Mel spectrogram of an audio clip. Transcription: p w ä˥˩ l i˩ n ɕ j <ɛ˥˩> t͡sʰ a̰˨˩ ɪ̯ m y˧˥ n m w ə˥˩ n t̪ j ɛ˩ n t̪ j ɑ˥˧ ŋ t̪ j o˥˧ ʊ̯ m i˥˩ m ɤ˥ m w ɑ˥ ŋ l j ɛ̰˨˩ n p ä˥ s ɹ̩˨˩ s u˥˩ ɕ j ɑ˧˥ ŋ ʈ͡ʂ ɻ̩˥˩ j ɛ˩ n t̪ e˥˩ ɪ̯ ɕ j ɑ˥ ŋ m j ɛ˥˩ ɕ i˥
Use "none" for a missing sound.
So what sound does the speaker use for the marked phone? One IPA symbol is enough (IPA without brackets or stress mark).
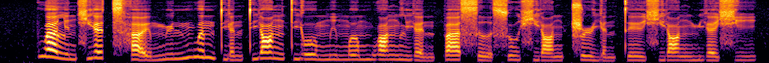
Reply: ɛ˥˩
